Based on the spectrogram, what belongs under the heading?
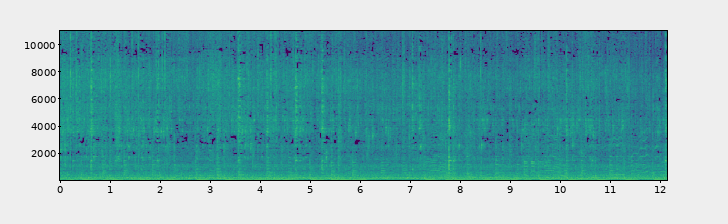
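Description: Sliced shallots and garlic sizzling in hot oil in a steel wok, stirred with a metal spatula that scrapes and clinks against the pan now and then.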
